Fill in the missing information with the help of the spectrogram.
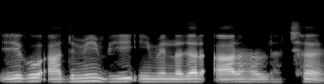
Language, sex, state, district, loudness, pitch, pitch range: Maithili, male, Bihar, Samastipur, -18 LUFS, 130 Hz, 120-140 Hz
